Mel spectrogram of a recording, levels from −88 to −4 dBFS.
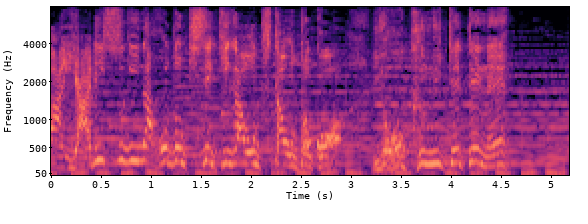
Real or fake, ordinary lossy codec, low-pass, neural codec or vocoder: real; none; none; none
